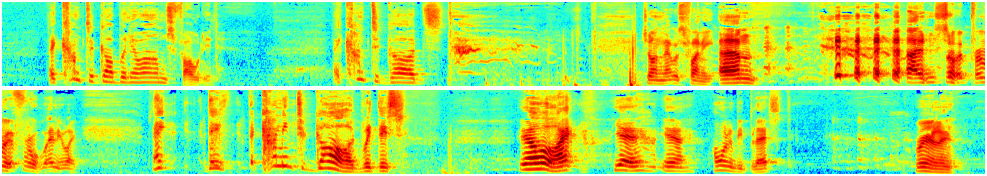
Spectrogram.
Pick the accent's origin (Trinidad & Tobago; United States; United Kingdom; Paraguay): United Kingdom; And I'm British. I'm not an extroverted American.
